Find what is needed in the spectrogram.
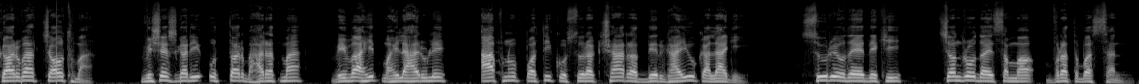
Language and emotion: Nepali, neutral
